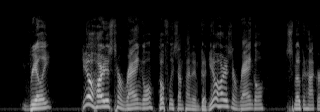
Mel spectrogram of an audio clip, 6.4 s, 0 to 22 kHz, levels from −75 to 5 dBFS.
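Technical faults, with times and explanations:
0.99–1.03 s, short concealed packet loss: about 20 ms of the speech failed to arrive in time, and the receiver patched roughly 17 ms of it by extending the preceding sound, continuing its pitch where voiced or shaping noise where not, before crossfading back into real audio. The result is a brief smear or wobble rather than a clean dropout. Unlike a hard gap, nothing goes silent, though a very short consonant here could be swallowed.
1.01–1.03 s, lost packet rebuilt from error correction: a 20 ms stretch, which fits a single lost packet, was recovered from the low-bitrate backup copy carried in the following packet, as Opus in-band forward error correction allows. It therefore plays without a hole, but that frame sounds coarser and noisier than its neighbours. What sets it apart from concealment is that this is a degraded version of the actual audio, not an invented continuation of the previous sound.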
